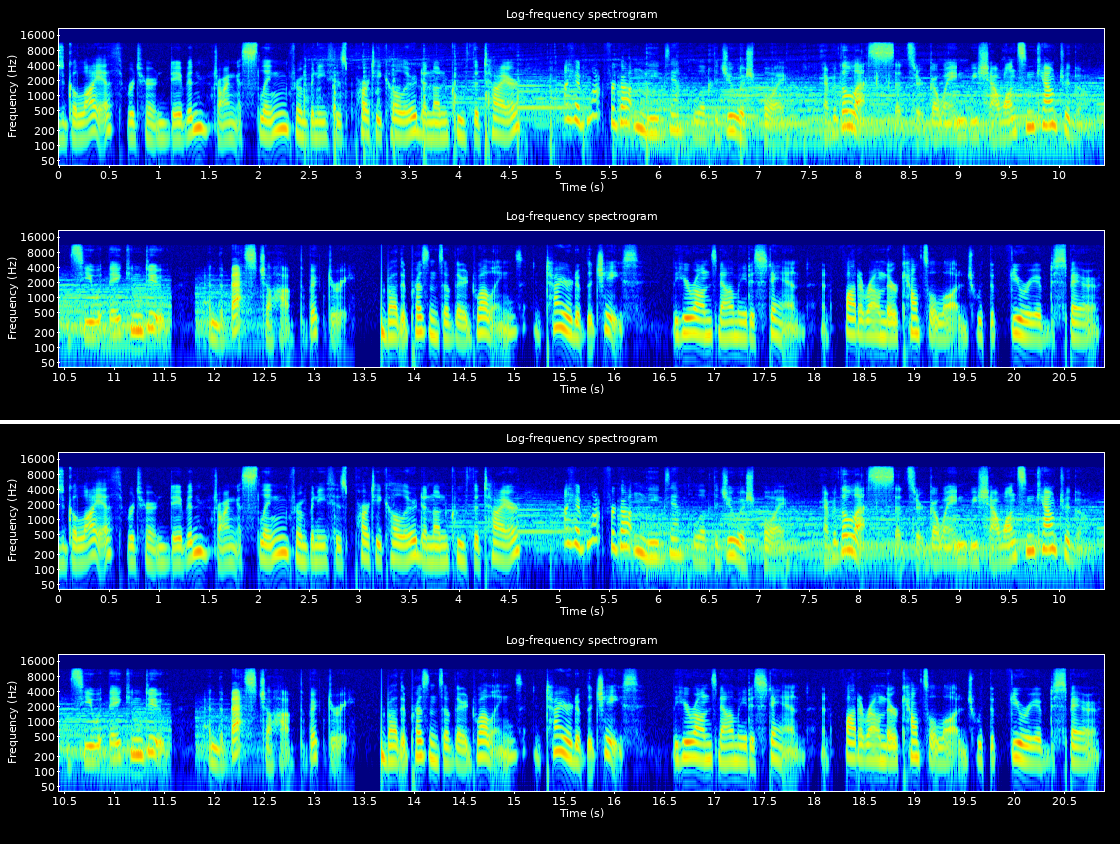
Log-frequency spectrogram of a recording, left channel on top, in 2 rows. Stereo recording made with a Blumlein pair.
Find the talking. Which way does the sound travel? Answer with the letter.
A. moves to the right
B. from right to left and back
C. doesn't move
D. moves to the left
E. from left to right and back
C.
